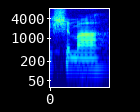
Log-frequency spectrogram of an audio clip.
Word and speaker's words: Shema: an intentional important prayer am i pronouncing that correctly Shama where am I getting it totally wrong help me out is that right Shema excellent I thought I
